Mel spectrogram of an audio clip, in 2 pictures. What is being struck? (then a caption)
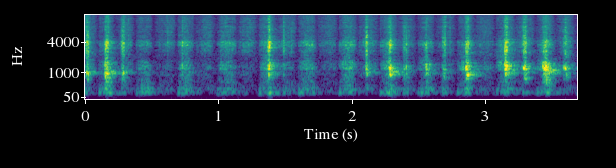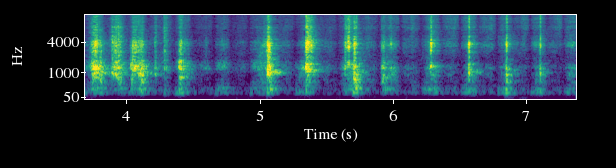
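Coated scratch-art paper scraped with a wooden stylus. A wooden stylus scratches away the coating of a flat, coated scratch-art paper page in rapid, repeated strokes, roughly three per second. Each stroke makes a short, dry, raspy scratch with a bright edge, and the strokes vary slightly in rhythm and strength.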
